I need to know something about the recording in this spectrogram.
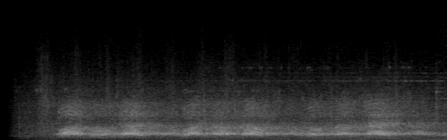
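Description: Many voices chanting together in unison, starting about half a second in and swelling and falling in long phrases.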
